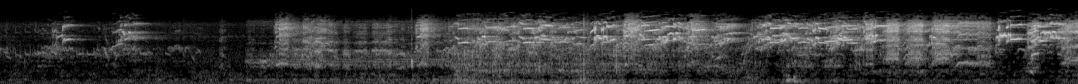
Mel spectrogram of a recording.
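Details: Backyard rainbow lorikeets feeding at a station in Australia: a few scattered screeches at first, then a loud, continuous mass of raspy squawks and rapid chirps building over several seconds.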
